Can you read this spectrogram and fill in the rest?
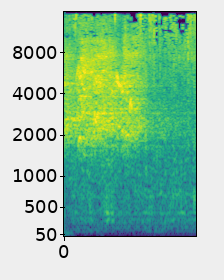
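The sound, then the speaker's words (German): Continuous high-pitched squeaking and scratchy scurrying of rats scrambling about in the dark aboard a ship, one running over a man's legs, busy and steady for a moment with no voices. “Dann huscht eine Ratte über seine Beine.”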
